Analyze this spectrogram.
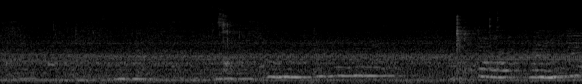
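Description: A small monkey slurps a drink through a straw.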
